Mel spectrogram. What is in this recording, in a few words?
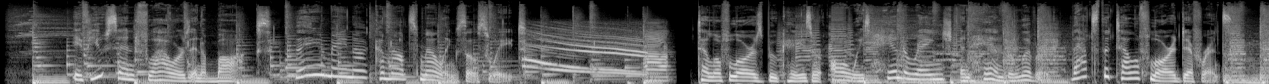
VoiceOver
